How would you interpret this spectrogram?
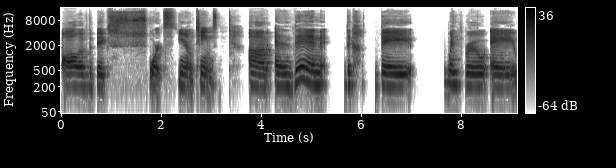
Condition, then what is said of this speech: Stuttering. Yeah, so I'm a person who stutters.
